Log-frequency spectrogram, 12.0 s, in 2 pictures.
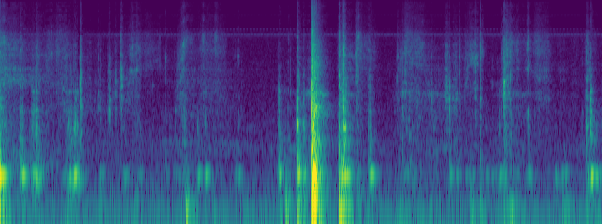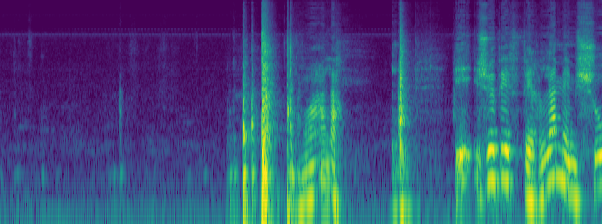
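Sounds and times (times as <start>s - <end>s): paper rustling: 0.1s - 2.4s, 3.5s - 6.4s.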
